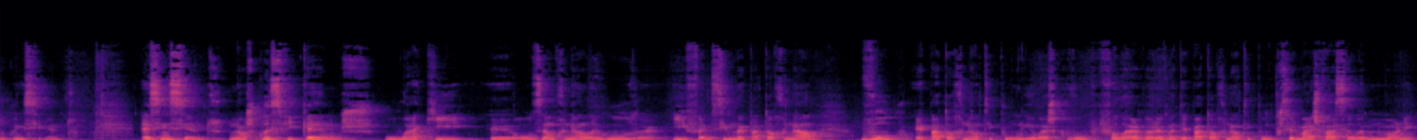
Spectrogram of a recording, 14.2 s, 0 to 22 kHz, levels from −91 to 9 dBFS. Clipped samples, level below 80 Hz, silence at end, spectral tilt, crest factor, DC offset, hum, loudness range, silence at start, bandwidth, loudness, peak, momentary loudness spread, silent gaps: under 0.1%; -66 dBFS; 0 s; -5.5 dB/octave; 18 dB; under 0.1%; none; 2 LU; 0 s; 15.5 kHz; -31 LUFS; -12 dBFS; 9 LU; none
